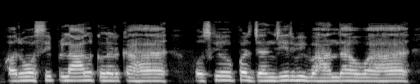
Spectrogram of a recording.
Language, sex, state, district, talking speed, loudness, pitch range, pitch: Hindi, male, Jharkhand, Garhwa, 200 wpm, -13 LUFS, 165-185 Hz, 170 Hz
